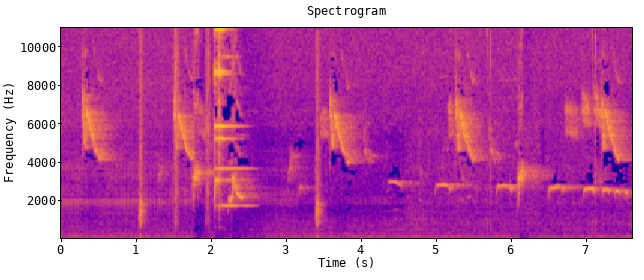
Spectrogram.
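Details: On a cold day at 11 °C, a Japanese white-eye delivers 'họa kép' song with 'líu thung' passages: high, thin downslurred whistles repeated every second or so, a brief twittering flourish, and occasional sharp clicks.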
